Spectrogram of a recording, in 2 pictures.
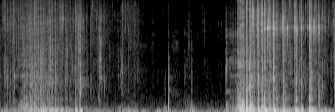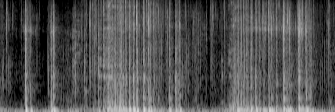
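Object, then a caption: Bar of soap scraped with a knife blade. A dry, solid green soap bar is held in the hand and scraped and shaved with a utility knife blade. Gritty scraping passes come in bursts, with sharp crackling ticks and a dry, crumbly shaving sound. The low body is full and the bright edge is faint.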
